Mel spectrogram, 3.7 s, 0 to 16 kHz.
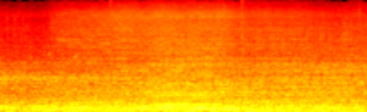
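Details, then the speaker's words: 2003 Pontiac Grand Am GT driving after front pads, rotors and a bad brake caliper were replaced: only even road and engine rumble, no grinding, scraping or rubbing. Earlier vibration is gone; front brakes are in perfect working order. "i love this car but more importantly it stops and also more importantly it doesn't shake there's no more vibration so now the front brakes are in perfect working order and i'm very happy about that"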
